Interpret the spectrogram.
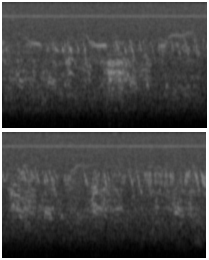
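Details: Chorus of common cranes, overlapping honking and trumpeting notes swelling in louder bursts roughly every one to one and a half seconds over a constant background of more distant calling birds.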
